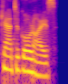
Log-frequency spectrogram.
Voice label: "categorize", Indian

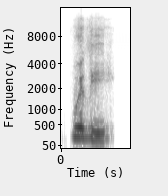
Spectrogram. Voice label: "withy", Indian

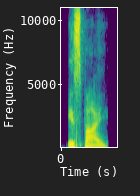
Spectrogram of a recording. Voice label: "espy", Indian

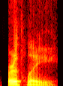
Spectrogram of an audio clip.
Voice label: "earthly", American

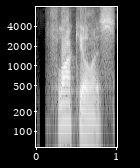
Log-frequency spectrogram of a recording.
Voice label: "flocculus", American

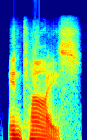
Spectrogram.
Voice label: "entice", American

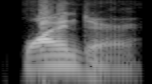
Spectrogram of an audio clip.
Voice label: "winder", American

